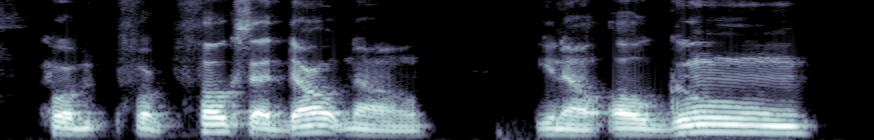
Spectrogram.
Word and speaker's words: Ogun: And for folks that don't know, O.G.U.N, from the cultural perspective in Africa, is pronounced differently in various different places. In Yoruba, you would say Ogun, and in ancient Kemet, for example, there's a cognate in the deity Sekhmet.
